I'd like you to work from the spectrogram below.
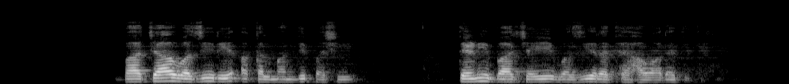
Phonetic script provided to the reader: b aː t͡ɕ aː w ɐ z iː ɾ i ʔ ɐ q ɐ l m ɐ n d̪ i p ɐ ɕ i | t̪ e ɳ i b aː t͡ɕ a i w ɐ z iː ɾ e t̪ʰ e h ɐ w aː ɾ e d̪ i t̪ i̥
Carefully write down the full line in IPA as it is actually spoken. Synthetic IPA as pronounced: b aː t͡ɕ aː w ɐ z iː ɾ i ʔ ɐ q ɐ l m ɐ n d̪ i p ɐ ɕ i | t̪ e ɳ i b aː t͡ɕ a i w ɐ z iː ɾ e t̪ʰ e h ɐ w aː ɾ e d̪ i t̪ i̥

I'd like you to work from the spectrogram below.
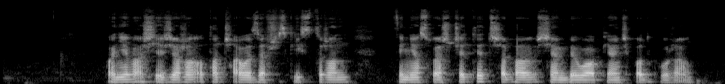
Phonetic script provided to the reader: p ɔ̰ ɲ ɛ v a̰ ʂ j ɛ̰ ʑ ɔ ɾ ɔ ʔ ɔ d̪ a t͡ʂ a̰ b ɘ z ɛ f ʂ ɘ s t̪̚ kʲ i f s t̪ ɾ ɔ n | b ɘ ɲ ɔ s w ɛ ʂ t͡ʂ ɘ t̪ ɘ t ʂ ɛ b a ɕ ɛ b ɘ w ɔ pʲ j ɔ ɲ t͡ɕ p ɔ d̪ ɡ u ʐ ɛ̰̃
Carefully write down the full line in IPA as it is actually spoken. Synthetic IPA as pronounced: p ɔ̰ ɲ ɛ v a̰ ʂ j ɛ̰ ʑ ɔ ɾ ɔ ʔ ɔ t̪ a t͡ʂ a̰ w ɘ z ɛ f ʂ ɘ s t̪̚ kʲ i x s t̪ ɾ ɔ n | v ɘ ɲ ɔ s w ɛ ʂ t͡ʂ ɘ t̪ ɘ t ʂ ɛ b a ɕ ɛ b ɘ w ɔ pʲ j ɔ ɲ t͡ɕ p ɔ d̪ ɡ u ʐ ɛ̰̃

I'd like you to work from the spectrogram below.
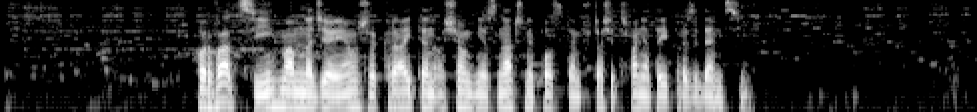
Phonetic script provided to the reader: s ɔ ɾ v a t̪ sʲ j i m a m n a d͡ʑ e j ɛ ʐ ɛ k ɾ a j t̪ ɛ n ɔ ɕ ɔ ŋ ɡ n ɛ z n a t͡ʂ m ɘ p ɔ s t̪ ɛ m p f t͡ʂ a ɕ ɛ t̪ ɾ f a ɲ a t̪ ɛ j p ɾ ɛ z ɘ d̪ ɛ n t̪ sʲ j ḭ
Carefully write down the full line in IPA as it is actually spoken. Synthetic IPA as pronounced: x ɔ ɾ v a t̪ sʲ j i m a m n a d͡ʑ e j ɛ ʐ ɛ k ɾ a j t̪ ɛ n ɔ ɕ ɔ ŋ ɡ ɲ ɛ z n a t͡ʂ n ɘ p ɔ s t̪ ɛ m p f t͡ʂ a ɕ ɛ t̪ ɾ f a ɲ a t̪ ɛ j p ɾ ɛ z ɘ d̪ ɛ n t̪ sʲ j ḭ

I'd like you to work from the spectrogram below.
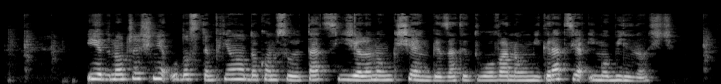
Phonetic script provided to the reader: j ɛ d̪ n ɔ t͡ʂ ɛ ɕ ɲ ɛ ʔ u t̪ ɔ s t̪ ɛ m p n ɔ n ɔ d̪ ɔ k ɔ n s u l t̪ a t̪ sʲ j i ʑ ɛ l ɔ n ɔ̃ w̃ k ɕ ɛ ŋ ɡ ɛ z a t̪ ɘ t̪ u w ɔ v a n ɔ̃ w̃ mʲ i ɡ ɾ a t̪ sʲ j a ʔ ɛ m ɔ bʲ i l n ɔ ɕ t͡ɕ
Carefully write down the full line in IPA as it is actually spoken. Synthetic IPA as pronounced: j ɛ d̪ n ɔ t͡ʂ ɛ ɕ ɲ ɛ ʔ u d̪ ɔ s t̪ ɛ m p ɲ ɔ n ɔ d̪ ɔ k ɔ n s u l t̪ a t̪ sʲ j i ʑ ɛ l ɔ n ɔ̃ w̃ k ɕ ɛ ŋ ɡ ɛ z a t̪ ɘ t̪ u w ɔ v a n ɔ̃ w̃ mʲ i ɡ ɾ a t̪ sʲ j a ʔ i m ɔ bʲ i l n ɔ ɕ t͡ɕ

